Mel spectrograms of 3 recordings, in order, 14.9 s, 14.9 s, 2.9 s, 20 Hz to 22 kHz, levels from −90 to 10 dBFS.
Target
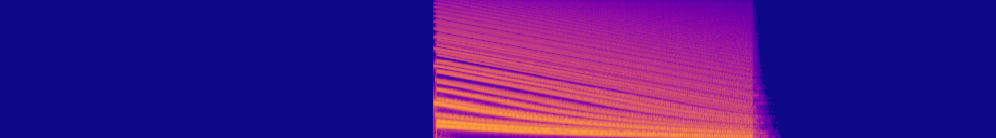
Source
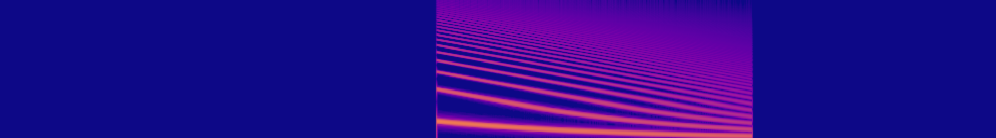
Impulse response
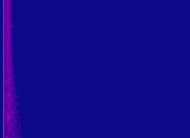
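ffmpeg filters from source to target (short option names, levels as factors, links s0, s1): -filter_complex "[0:a]asplit=4[s0][s1][s2][s3];[s1]asetrate=33038,aresample=44100,atempo=1.33484,volume=1[s4];[s2]asetrate=58866,aresample=44100,atempo=0.749154,volume=0.282[s5];[s3]asetrate=88200,aresample=44100,atempo=0.5,volume=0.708[s6];[s0][s4][s5][s6]amix=inputs=4:normalize=0,asplit=2[s7][s8];[1:a]atrim=start_sample=2205[s9];[s8][s9]afir=irnorm=-1:irlink=0,volume=2.99[s10];[s7][s10]amix=inputs=2:normalize=0"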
